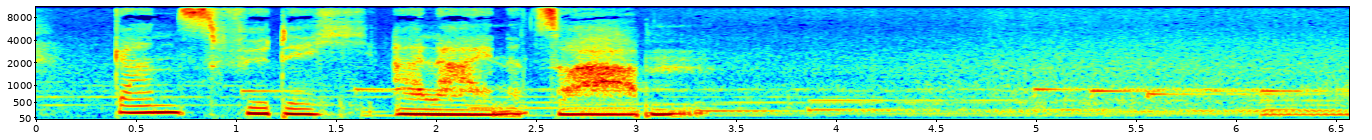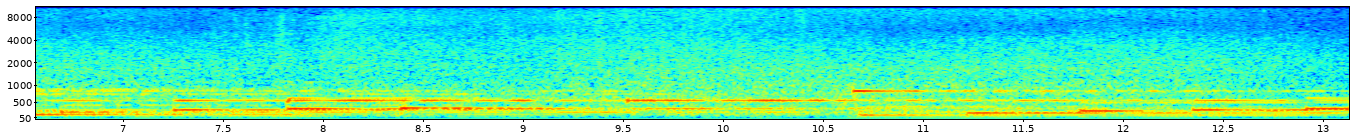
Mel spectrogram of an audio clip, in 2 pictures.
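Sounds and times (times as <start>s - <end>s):
speech: 0.4s - 3.5s
ocean waves washing onto a beach: 3.4s - 13.1s.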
